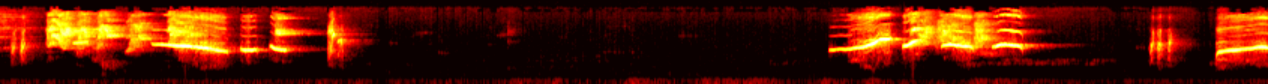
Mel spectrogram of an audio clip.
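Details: Orange-banded thrush singing gacor to stimulate rivals: long jumbled phrases of harsh buzzy notes and clear slurred whistles, repeated after a silent gap, ending with a rising whistle.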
